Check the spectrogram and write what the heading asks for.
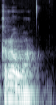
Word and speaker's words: Groa: So one of them is called Groa. Is that how you say it? – Groa.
